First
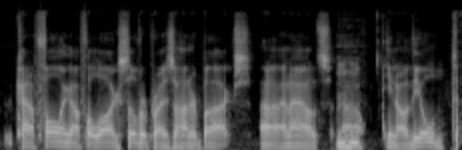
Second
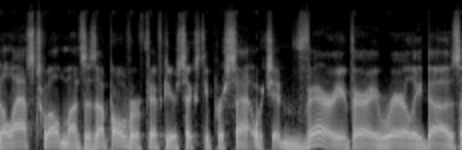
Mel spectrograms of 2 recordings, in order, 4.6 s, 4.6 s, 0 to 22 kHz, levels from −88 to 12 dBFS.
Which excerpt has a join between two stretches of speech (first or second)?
first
